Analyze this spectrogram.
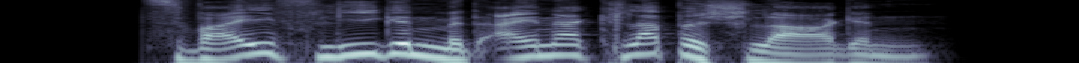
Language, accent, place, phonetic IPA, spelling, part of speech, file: German, Germany, Berlin, [t͡svaɪ̯ ˈfliːɡn̩ mɪt ˈaɪ̯nɐ ˈklapə ˈʃlaːɡn̩], zwei Fliegen mit einer Klappe schlagen, phrase, De-zwei Fliegen mit einer Klappe schlagen.ogg
- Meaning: kill two birds with one stone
